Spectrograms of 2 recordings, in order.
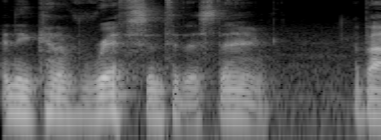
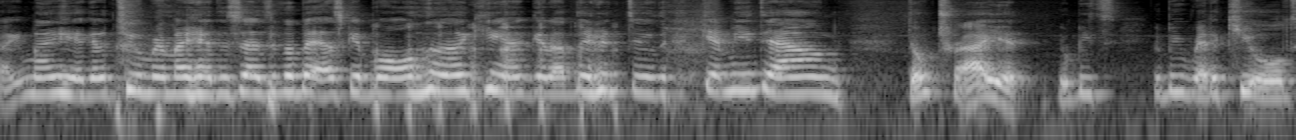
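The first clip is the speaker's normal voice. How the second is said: very high, loud voice, fretful and self-doubting; 8 dB louder than usual. Voicing the doubting voice in your head: Woody Allen voice. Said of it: "I call it the Woody Allen voice".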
